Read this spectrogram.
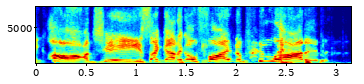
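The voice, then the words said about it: Imitates another person's accent. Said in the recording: “Nick Cage doing an accent that's like”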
